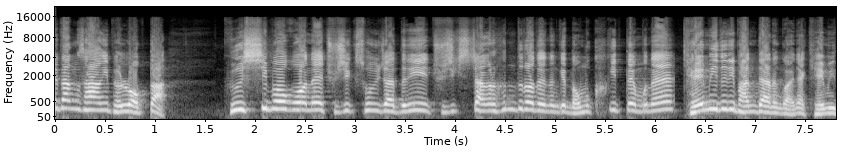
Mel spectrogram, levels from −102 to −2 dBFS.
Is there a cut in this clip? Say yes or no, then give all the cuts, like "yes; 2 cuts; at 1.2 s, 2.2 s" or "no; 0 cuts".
yes; 1 cut; at 6.2 s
